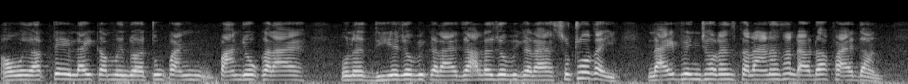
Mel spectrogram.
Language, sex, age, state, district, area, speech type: Sindhi, female, 45-60, Delhi, South Delhi, urban, spontaneous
